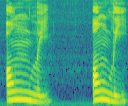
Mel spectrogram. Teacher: Only 这个词后面的这个 ly 不要发成了累，是 li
